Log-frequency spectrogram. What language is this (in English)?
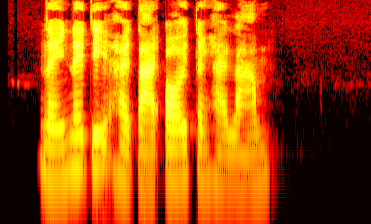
Cantonese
